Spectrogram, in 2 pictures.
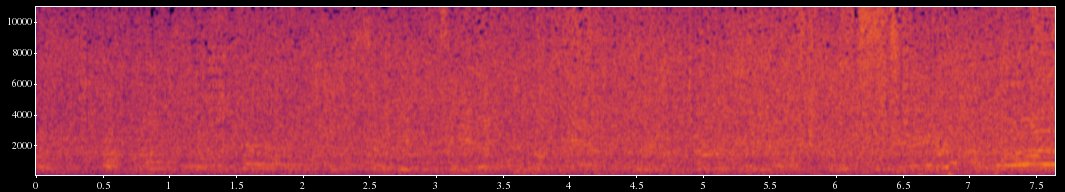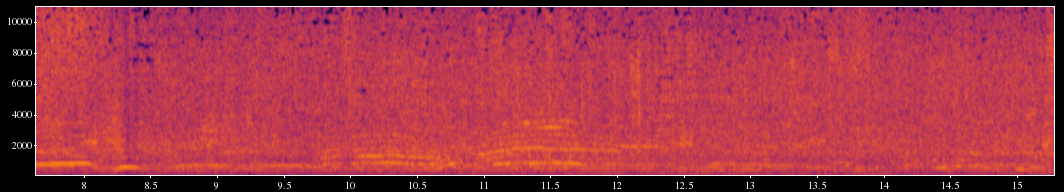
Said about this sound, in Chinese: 可以听到现场有这个民众了在鼓掌欢迎拜登总统的到来。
